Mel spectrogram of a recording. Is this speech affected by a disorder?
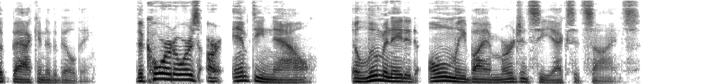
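No.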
